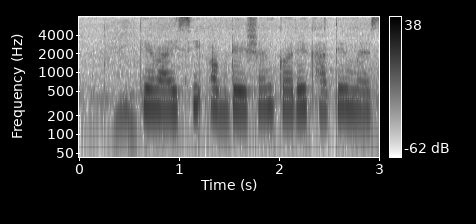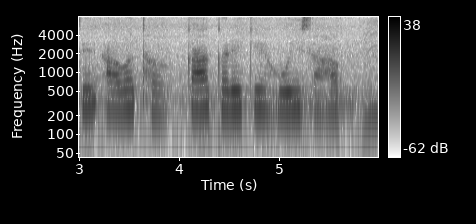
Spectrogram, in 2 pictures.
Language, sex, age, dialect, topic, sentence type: Bhojpuri, female, 18-24, Western, banking, question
